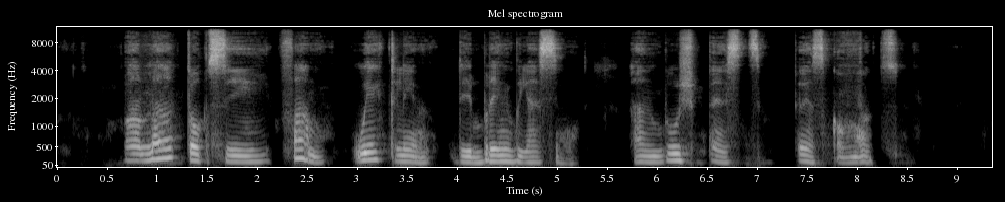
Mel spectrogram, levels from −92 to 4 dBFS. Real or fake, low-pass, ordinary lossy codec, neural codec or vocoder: fake; 10.8 kHz; none; codec, 24 kHz, 1 kbps, SNAC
